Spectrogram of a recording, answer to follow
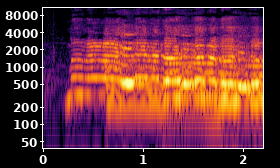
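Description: A man yodeling with a live rock band. After a brief hush the voice comes in suddenly and jumps between high and low notes over a steady low backing.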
